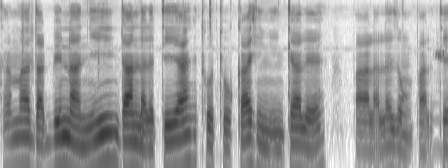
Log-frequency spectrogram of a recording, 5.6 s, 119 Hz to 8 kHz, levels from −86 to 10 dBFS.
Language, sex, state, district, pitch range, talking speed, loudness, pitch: Wancho, male, Arunachal Pradesh, Longding, 100-125 Hz, 170 wpm, -21 LUFS, 110 Hz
